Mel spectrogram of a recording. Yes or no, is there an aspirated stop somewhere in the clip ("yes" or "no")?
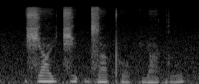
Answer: yes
